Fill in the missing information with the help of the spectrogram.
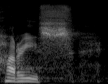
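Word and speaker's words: charis (χάρις): In the New Testament, the word for grace is actually pronounced charis, and you can't say it without making that awful noise.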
